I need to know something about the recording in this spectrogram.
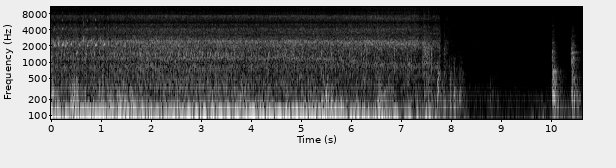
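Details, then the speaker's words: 1985 GMC C25 gasoline engine, run without choke after idle was raised because it would start but not stay running: turns over, runs lumpy and uneven for several seconds, then dies; rough running, owner suspects timing is off. "think that timing's no good. There's probably some problems in here."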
